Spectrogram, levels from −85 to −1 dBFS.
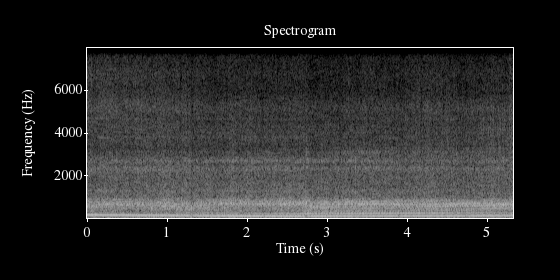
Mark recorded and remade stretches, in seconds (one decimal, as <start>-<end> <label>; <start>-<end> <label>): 0.0-5.3 recorded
